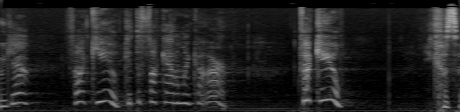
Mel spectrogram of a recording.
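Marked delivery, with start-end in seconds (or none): 0.0-3.4 very high, strained mock scream; retold shrieked curse. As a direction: screech it without full volume. Retold screaming match in car.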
